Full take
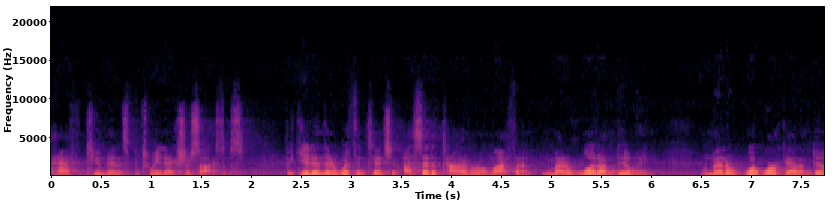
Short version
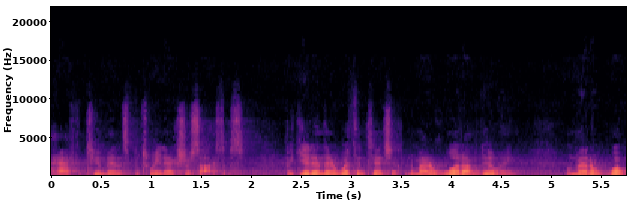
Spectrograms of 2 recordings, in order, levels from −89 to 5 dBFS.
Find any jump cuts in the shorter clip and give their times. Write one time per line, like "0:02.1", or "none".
0:03.5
